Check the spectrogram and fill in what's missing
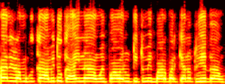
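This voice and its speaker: A woman voicing a mischievous, hot-tempered little boy in a fan-dubbed game video, talking in a shrill, whiny way. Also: completely flat delivery, fast, no echo. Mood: angry.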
